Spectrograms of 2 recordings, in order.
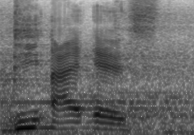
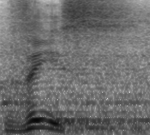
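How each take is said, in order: First: The word begins with a d sound. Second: The word begins with a th sound. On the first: The speaker calls it wrong. "This is dis. That is what I'm hearing" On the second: The speaker calls it right. "It's that, this"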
